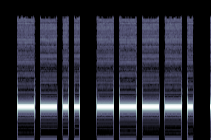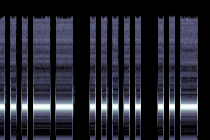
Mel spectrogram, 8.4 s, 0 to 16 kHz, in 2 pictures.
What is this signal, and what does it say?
Morse code, heard as a keyed tone, about 10 wpm, 800 Hz. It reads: Z935U
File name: morse mp3 / revision19-vitesse 10 mots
